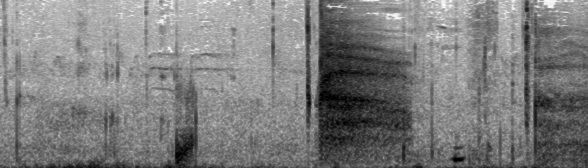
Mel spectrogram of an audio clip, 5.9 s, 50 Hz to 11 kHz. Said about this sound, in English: It is about 4 in the afternoon, and I am in Inver Huron Provincial Park, here on the shores of Lake Huron, Ontario. And I'm just about to have the first sip of my second beer.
